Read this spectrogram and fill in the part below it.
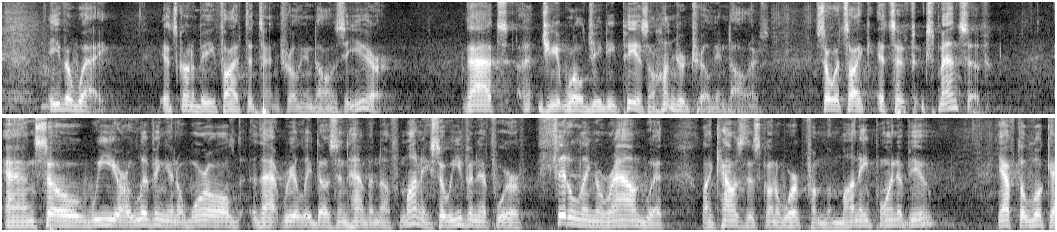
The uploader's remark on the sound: at the Bloomberg Green Festival at COP28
